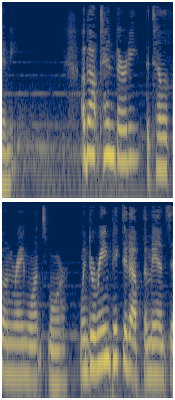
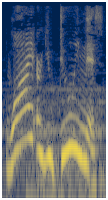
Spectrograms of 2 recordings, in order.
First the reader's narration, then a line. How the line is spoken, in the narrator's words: Doreen screamed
